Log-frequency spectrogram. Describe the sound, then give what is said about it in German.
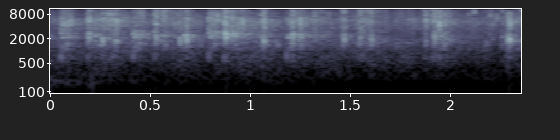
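An audience applauds steadily, a dense patter of many hands clapping at a moderate, even volume with no voices over it. “Das, da hat schon jemand einen Applaus geben.”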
